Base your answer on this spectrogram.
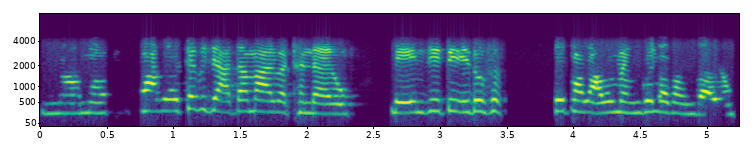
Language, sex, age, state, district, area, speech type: Sindhi, female, 18-30, Madhya Pradesh, Katni, urban, conversation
